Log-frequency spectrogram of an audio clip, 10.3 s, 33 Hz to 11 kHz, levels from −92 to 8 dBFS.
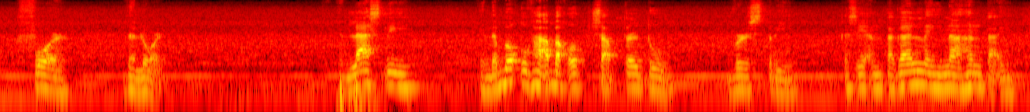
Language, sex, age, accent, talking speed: Filipino, male, 20-39, native, 110 wpm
